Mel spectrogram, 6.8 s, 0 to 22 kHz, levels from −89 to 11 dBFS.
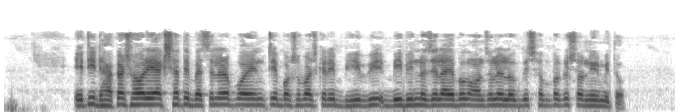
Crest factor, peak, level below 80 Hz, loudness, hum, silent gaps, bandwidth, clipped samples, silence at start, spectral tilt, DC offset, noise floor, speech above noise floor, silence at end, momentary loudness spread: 18 dB; -2 dBFS; -54 dBFS; -19 LUFS; none; none; 8.2 kHz; under 0.1%; 0.05 s; -4.5 dB/octave; under 0.1%; -53 dBFS; 34 dB; 0.5 s; 9 LU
